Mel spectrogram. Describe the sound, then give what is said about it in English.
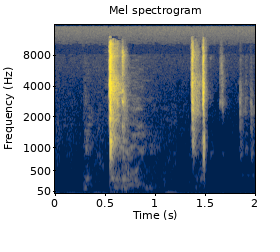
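Someone types on a computer keyboard while writing a PwnTools script. Two short bursts of crisp key clicks are separated by a pause, and a few faint taps follow. “I'm going to go ahead and start writing this in PwnTools.”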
